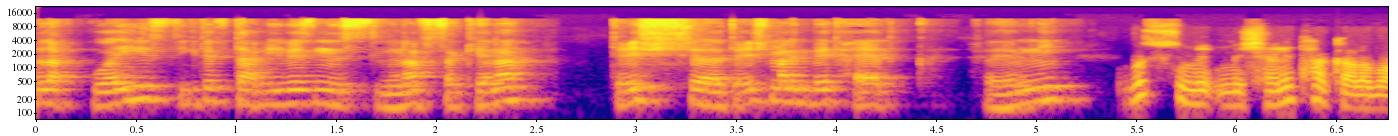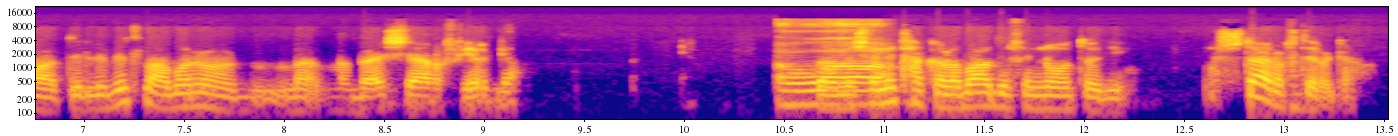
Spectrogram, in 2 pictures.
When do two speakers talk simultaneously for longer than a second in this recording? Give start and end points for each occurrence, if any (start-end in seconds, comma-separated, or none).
none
